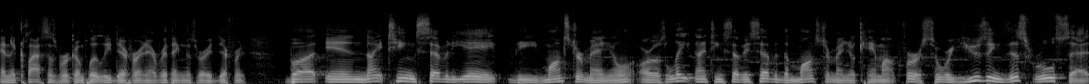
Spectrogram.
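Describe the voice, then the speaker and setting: Over a quiet background, a man speaks at a very fast pace in a fairly low voice, with ordinary pitch variation and very even loudness. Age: 60s. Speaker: tabletop gaming YouTuber, game director. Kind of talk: casual tutorial video. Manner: conversational, with fillers and self-corrections.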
